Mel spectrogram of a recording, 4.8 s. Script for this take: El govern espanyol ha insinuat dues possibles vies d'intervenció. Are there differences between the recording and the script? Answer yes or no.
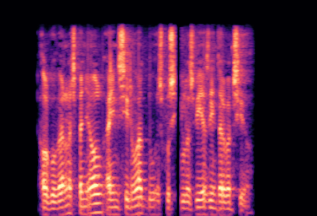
no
